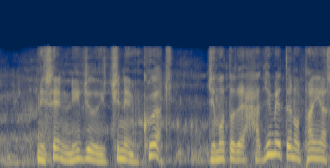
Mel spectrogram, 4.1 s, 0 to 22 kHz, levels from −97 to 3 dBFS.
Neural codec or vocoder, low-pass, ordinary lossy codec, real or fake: codec, 16 kHz, 4 kbps, X-Codec, HuBERT features, trained on LibriSpeech; none; none; fake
